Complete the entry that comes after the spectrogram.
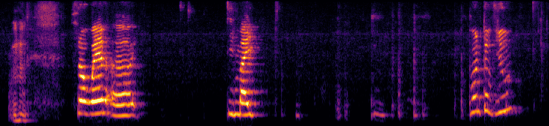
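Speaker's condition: Stuttering; led to rejection from computer science master's program; blocks

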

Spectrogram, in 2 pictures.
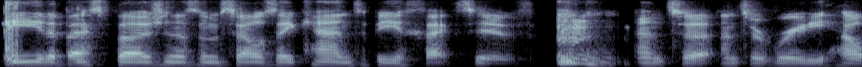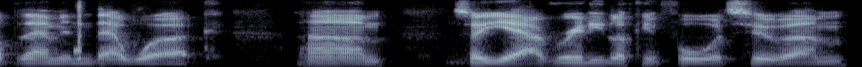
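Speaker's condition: No condition

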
